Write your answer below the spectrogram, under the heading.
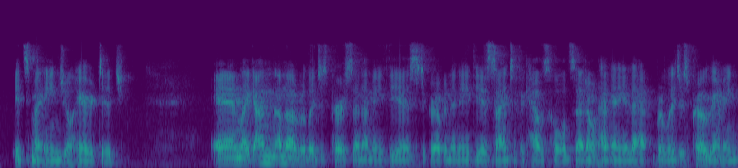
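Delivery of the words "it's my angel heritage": mock completely serious, level, flat deadpan monotone. Retelling a man's serious answer to how he did it, imitating a deadpan monotone. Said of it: "just completely serious and deadpan in a very like monotone voice".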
